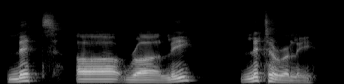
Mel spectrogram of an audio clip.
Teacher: literally this word has four syllables lit a really literally and the stress is on the first syllable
